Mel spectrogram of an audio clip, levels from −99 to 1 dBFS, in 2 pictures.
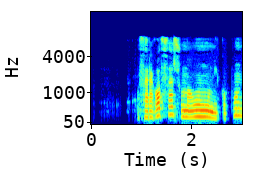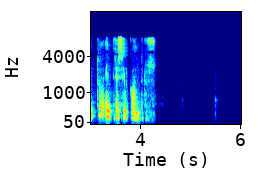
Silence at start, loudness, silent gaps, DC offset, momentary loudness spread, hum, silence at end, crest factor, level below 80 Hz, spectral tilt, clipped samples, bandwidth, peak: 0.95 s; -28 LUFS; none; under 0.1%; 14 LU; none; 1.75 s; 22 dB; -76 dBFS; -5 dB/octave; under 0.1%; 8 kHz; -8 dBFS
